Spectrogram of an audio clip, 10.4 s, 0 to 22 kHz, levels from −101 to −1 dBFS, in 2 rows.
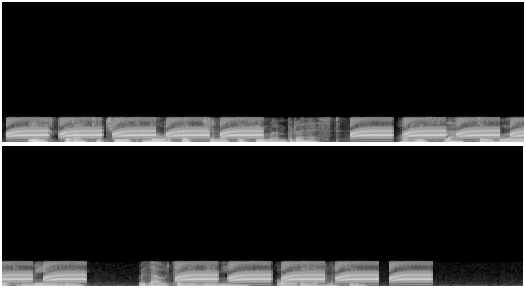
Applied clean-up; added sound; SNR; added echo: none; Alarm; -4 dB; none.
